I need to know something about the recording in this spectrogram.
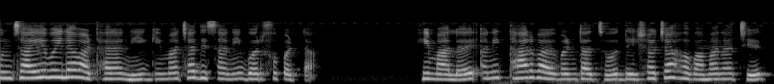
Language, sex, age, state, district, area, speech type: Goan Konkani, female, 18-30, Goa, Canacona, rural, spontaneous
